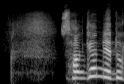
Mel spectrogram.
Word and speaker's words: 상견례: 만 발음이 때이기 때문에 이게 에로 발음이 되면 안되고 예로 발음이 돼야 됩니다 상견례 예 없기 때문에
